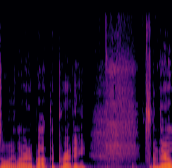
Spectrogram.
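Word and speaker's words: Predeii: And then you have the Prede. No, the Preti. Is that how you said it? You pronounced it? Preti, that's right.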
